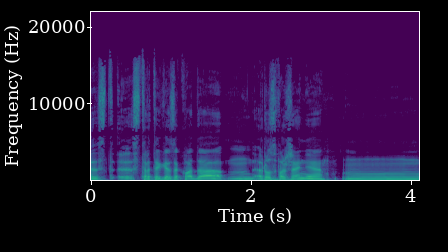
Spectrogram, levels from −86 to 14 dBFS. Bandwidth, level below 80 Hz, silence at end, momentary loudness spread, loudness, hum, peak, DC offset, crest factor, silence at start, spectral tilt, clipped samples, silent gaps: 16.5 kHz; -64 dBFS; 0 s; 8 LU; -30 LUFS; none; -14 dBFS; under 0.1%; 16 dB; 0 s; -6 dB/octave; under 0.1%; none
